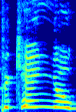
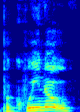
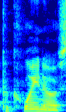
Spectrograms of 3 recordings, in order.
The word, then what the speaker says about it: Pequeno: I read it, like I would read it the way it's pronounced. Like it's not that bad. But people look at it and they're like, I don't know. Pequeno, jalapeno. And it's and like I've actually said it out loud to people, and they'll still repeat it back, Pequenos, and I'm like, you have to know that's not how that's pronounced.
